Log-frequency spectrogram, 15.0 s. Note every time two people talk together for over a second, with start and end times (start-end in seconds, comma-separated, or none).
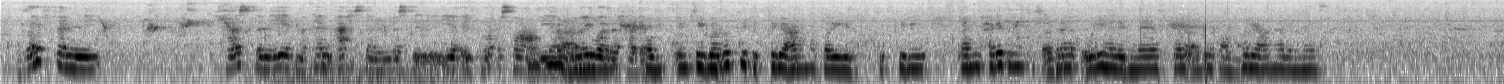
5.3-6.5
